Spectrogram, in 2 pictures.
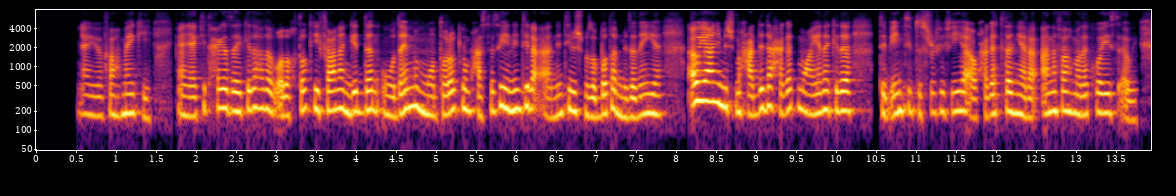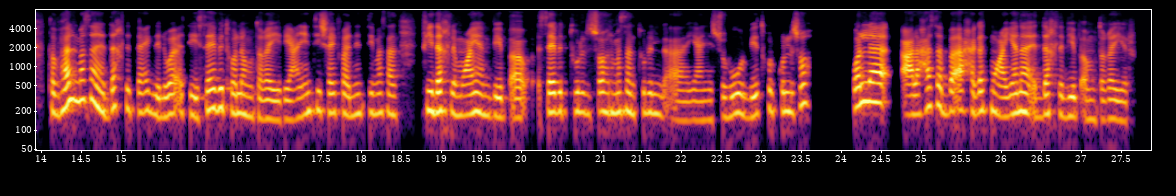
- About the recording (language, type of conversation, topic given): Arabic, advice, إزاي كانت تجربتك لما مصاريفك كانت أكتر من دخلك؟
- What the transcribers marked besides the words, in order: none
